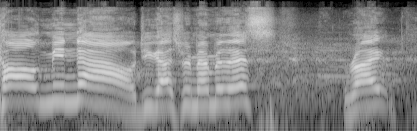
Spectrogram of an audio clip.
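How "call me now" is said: terrible put-on Jamaican accent, pitched up. Recalling Miss Cleo offering free readings, in her terrible Jamaican accent. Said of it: "she'd have this terrible Jamaican accent where she'd be like".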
